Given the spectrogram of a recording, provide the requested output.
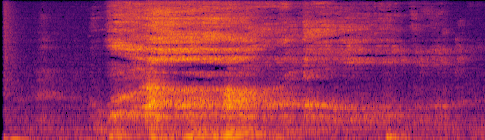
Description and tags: Ghastly Groan
I turned a corny "grr" into this.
